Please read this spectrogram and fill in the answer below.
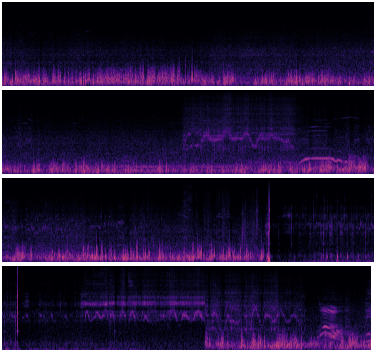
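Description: Wind rumbling on the microphone, cut off suddenly by a sharp click about two-thirds of the way through. Near the end a high steady whine sounds for about two seconds, and then the rumble returns.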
